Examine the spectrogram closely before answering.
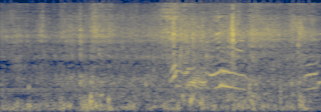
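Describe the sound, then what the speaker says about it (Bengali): People jump into a village pond, making a churning splash of water that runs the length of the moment, with voices and shouts mixed in. "এখন আমরা লাফ মারতে চলেছে পুকুরে"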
